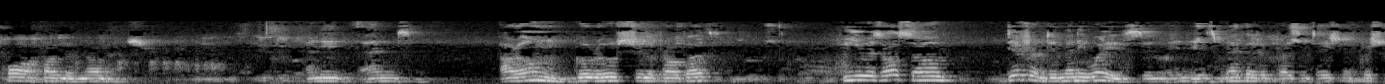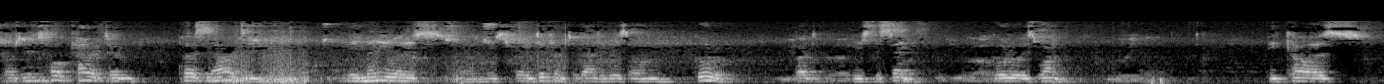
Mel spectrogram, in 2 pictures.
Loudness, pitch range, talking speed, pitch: -16 LUFS, 135-165 Hz, 115 wpm, 145 Hz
